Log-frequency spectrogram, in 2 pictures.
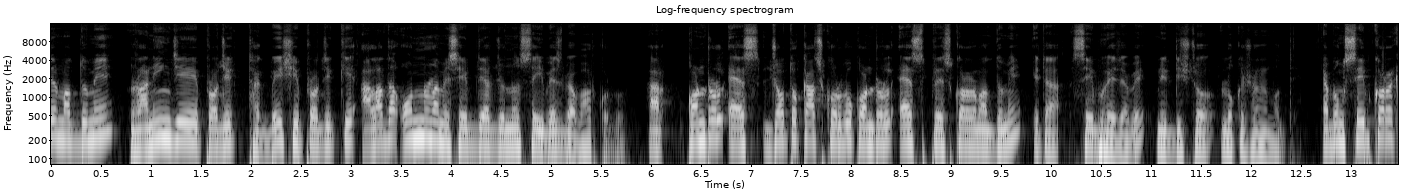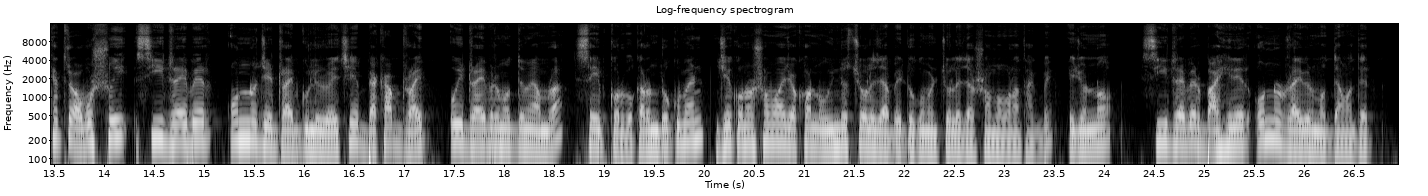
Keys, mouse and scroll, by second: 5.4 click.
